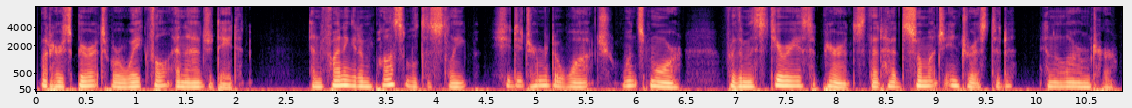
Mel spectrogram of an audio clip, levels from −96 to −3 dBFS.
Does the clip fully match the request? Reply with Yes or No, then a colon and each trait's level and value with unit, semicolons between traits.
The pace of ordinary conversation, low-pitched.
Yes: average, 170 wpm; low, 115 Hz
